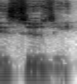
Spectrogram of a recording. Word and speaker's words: Siouxsie: I know you've heard Siouxsie and the Banshees, and Alexia told me it's pronounced Siouxsie, okay? Just say Siouxsie.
